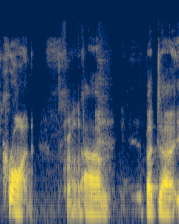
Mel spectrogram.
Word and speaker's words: Croghan: built uh Locust Grove okay people often say crowing or Croghan or you know it's pronounced all sorts of ways but it's it's apparently appropriately pronounced Kron crowd um but uh you know he was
